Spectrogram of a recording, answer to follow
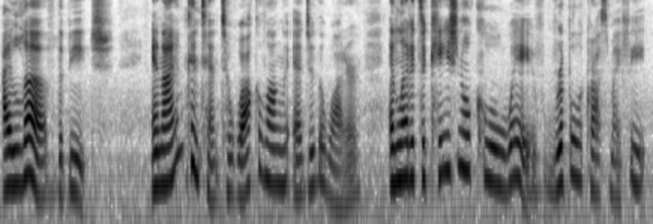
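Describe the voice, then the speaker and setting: A woman giving a devotional Bible teaching, animated, asking rhetorical questions and laughing lightly as she reads the story. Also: medium pitch, moderate pace, gravelly, a little hiss or hum.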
